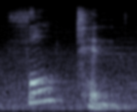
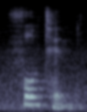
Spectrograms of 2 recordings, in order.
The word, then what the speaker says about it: Fulton: it's brian ford or it's full tin full tin full no it's fulton fulton okay wow we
